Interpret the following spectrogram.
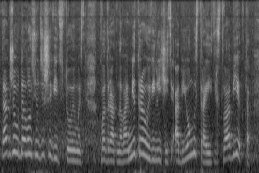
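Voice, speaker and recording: Over noticeable background noise, a woman talks very fast at a fairly high pitch, her pitch swinging very widely while her loudness stays very even. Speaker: TV journalist. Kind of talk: scripted narration.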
